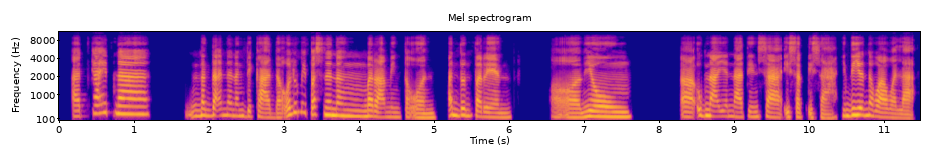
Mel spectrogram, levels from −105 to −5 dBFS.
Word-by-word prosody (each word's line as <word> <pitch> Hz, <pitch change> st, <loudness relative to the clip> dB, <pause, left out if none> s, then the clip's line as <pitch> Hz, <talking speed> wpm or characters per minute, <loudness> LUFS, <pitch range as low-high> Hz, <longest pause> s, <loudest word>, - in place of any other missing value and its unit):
at 200 Hz, 0 st, -2 dB
kahit 310 Hz, -, -1 dB
na 280 Hz, -1 st, +5 dB, 0.5 s
nagdaan 220 Hz, +2 st, -1 dB
na 230 Hz, -, -5 dB
ng 215 Hz, 0 st, -5 dB
dekada 160 Hz, -6 st, -1 dB
o 255 Hz, -, +3 dB
lumipas 330 Hz, -6 st, -2 dB
na 245 Hz, -1 st, +6 dB
ng 215 Hz, -3 st, 0 dB
maraming 175 Hz, -4 st, +1 dB
taon, 155 Hz, -3 st, -4 dB, 0.2 s
andun 240 Hz, -3 st, +1 dB
pa 195 Hz, -4 st, +1 dB
rin 165 Hz, -2 st, -1 dB, 0.6 s
oo 85 Hz, -, -3 dB, 0.2 s
yung, 185 Hz, -2 st, +3 dB, 0.7 s
ah, 180 Hz, -2 st, +2 dB
ugnayan 200 Hz, -3 st, +1 dB
natin 180 Hz, 0 st, -2 dB
sa 165 Hz, -4 st, +2 dB
isa't 170 Hz, -1 st, -3 dB
isa, 150 Hz, -2 st, -5 dB, 0.2 s
hindi 250 Hz, +3 st, +5 dB
yan 235 Hz, -, -1 dB
nawawala. 155 Hz, -10 st, 0 dB
195 Hz, 140 wpm, -24 LUFS, 170-230 Hz, 0.7 s, na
